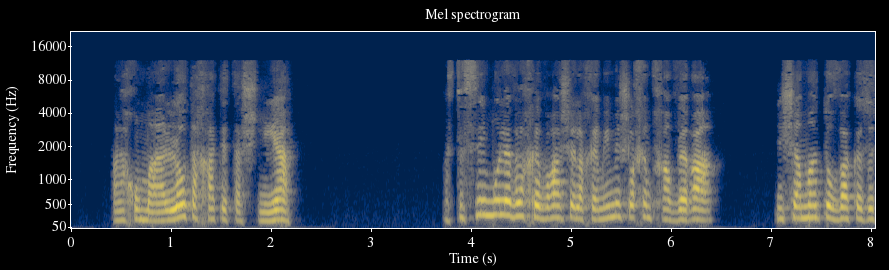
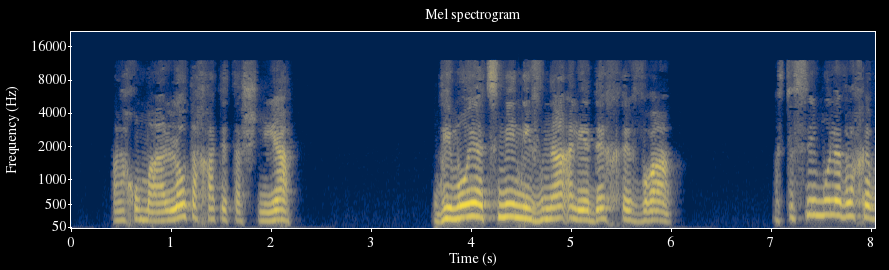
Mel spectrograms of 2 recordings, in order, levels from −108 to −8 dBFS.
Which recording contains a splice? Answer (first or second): first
